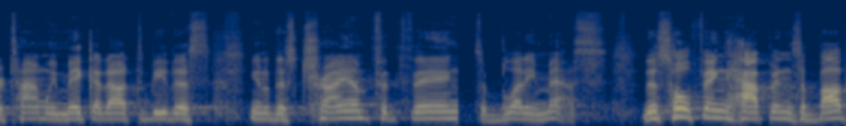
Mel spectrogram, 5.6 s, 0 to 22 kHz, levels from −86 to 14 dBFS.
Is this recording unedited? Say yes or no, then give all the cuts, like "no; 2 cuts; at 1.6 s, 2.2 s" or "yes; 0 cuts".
no; 2 cuts; at 3.0 s, 4.2 s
